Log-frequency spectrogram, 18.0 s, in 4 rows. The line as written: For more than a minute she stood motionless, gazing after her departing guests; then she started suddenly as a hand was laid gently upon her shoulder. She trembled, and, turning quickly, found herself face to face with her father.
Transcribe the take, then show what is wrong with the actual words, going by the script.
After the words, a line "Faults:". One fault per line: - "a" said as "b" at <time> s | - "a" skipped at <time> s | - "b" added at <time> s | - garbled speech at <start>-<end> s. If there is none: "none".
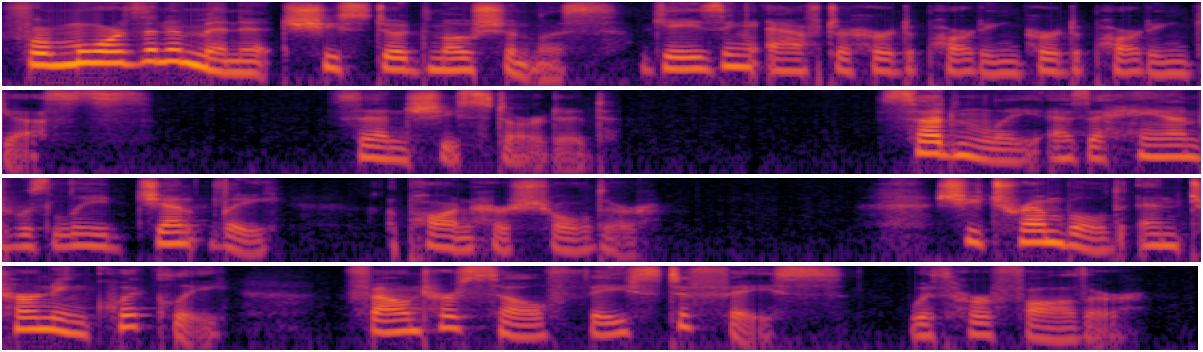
For more than a minute she stood motionless, gazing after her departing her departing guests; then she started suddenly as a hand was laid gently upon her shoulder. She trembled, and, turning quickly, found herself face to face with her father.
Faults:
- "her departing" added at 3.8 s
